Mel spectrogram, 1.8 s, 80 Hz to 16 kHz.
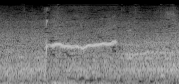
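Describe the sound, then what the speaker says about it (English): A referee's whistle at North Harbour Stadium starts the 2011 Rugby World Cup match between Australia and Italy with a single sustained blast lasting about half a second, standing out over the low murmur of the crowd. "Whistle goes at North Harbour Stadium."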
